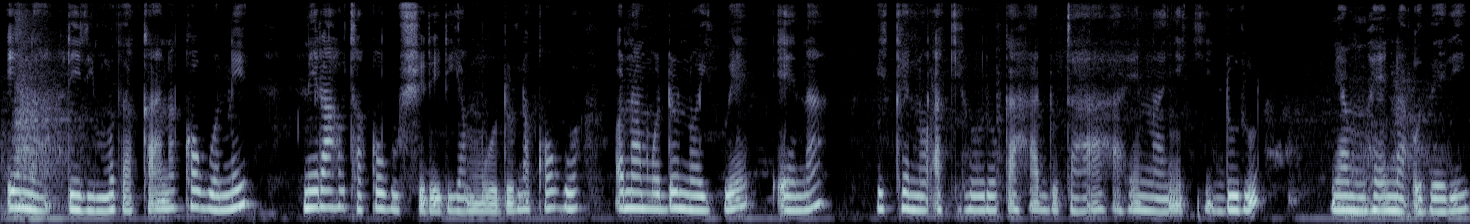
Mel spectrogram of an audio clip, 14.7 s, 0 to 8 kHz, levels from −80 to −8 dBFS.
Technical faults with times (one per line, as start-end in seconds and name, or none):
1.73-4.73 echo leak
1.97-8.60 background gated by the echo canceller
6.45-7.03 echo leak
9.25-9.31 echo leak
10.45-12.64 background gated by the echo canceller
12.55-13.64 echo leak
14.47-14.70 background gated by the echo canceller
